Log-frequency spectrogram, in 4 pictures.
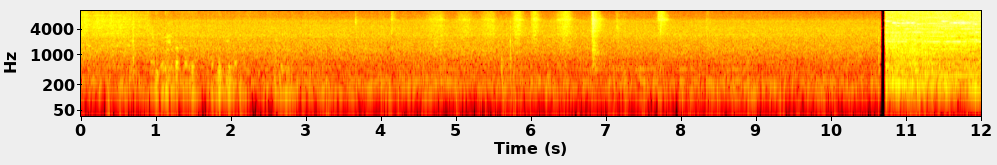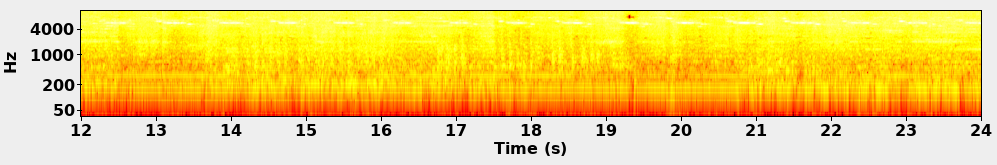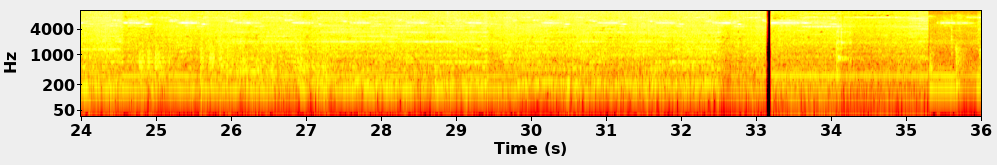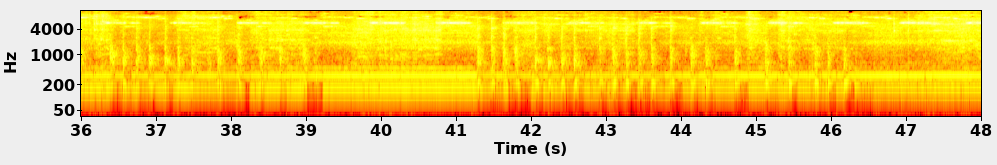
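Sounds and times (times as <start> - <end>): bandsaw cutting wood: 10.8 - 33.2.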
